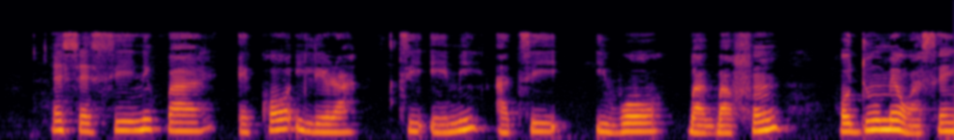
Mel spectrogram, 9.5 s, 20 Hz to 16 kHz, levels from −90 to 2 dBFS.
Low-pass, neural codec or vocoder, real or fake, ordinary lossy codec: 7.2 kHz; none; real; MP3, 48 kbps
